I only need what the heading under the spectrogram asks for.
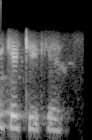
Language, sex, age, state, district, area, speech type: Hindi, female, 60+, Madhya Pradesh, Bhopal, urban, conversation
